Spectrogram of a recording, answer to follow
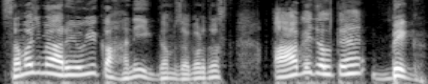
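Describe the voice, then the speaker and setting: Animated young man lecturing on grammar. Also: high-pitched, normal speed, no echo. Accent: Indian English. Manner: animated, addresses students as friends and brother, mixes English into speech. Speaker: English teacher. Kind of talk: exam-prep grammar lecture.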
